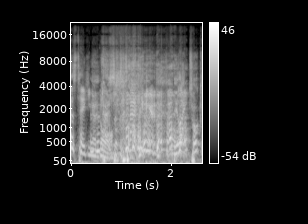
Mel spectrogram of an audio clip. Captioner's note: laughing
